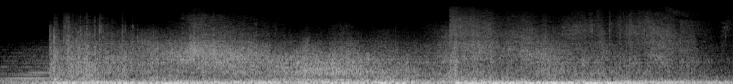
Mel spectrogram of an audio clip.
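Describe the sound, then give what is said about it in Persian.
A colossal explosion from a depicted collision with the planet Uranus erupts after a brief quiet moment, becoming a sustained, deep roaring rumble, then a second blast surges in partway through and keeps thundering loudly to the end. “اورانوس دچار تصادف وحشتناکی شده.”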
